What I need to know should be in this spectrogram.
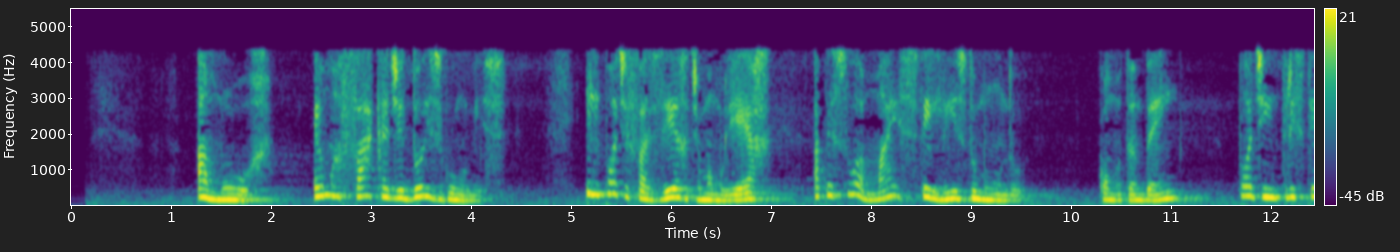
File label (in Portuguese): PERDAO ROMÂNTICA, fem; Românticas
